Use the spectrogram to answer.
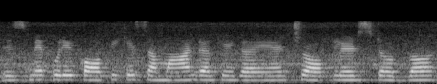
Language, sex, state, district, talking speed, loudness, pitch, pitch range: Hindi, male, Chhattisgarh, Raipur, 135 wpm, -17 LUFS, 200 Hz, 195-205 Hz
